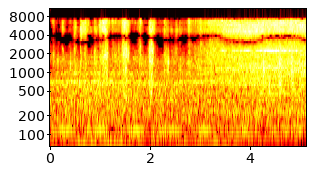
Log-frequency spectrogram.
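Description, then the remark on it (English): A deep, continuous rumble of water from a pond surging through a big pipe toward steam engines, loud, with a steady low hum underneath and a broad hissing rush on top, no voices. “That deep rumbling is water from Les Bottom Pond coming through the big pipe, heading to the steam engines.”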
